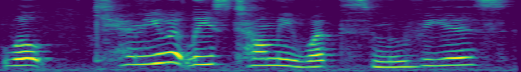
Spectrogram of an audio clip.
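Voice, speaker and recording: A young actress playing a sarcastic, guarded ex-actress daughter in an audio drama, with a dry, skeptical delivery. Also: female voice, high voice, normal speed, darkish tone, slight background noise, natural voice. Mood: hesitant, puzzled. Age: young adult.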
